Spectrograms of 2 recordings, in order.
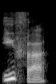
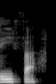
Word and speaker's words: Aoife: to tell people how easy they are to pronounce. Well, I mean, and like your main character, EE-fuh, it's like, EE-fuh.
